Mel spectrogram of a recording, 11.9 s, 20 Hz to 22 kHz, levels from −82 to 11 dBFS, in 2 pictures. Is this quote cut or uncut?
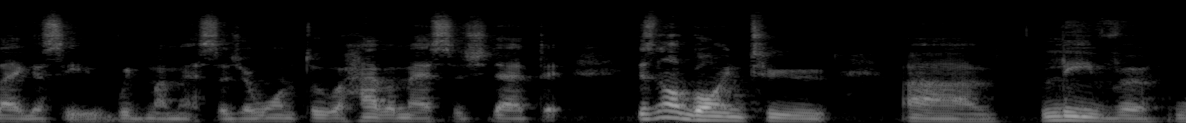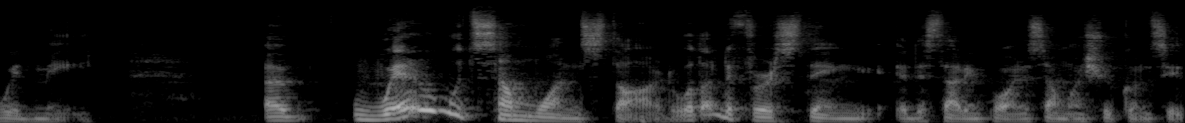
uncut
